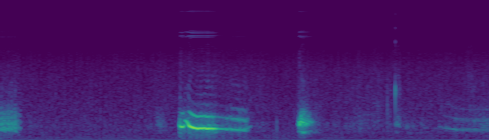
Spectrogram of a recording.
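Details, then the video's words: Female domestic cat snoring while asleep, dreaming she is running away; short tonal murmurs, one drawn-out wavering moan near the middle and a brief squeak after it, separated by quiet gaps. "Cat running and snoring"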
